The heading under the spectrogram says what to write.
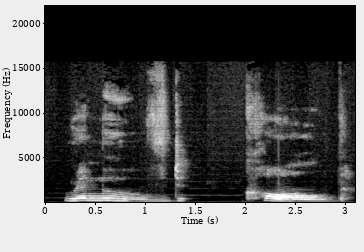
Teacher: So when we have these sounds with vibration, we call them voiced sounds. When we have a voiced sound at the end and then we add the ed, we continue that vibration and we add a d sound at the end.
